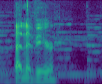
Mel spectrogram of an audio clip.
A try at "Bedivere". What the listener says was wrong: Bedivere. No, it's B-E-D. No, not B-E-N, B-E-D.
